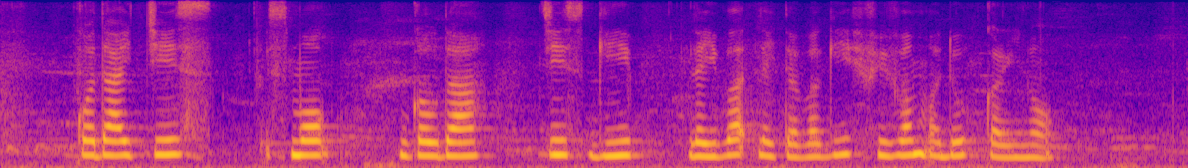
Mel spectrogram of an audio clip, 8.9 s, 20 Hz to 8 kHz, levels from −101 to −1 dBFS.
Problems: background sounds at intervals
